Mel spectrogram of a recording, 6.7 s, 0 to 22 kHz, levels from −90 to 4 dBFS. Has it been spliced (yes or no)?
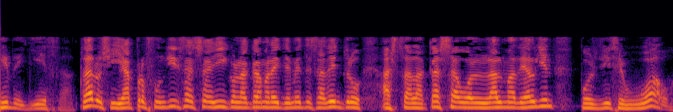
no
